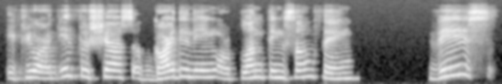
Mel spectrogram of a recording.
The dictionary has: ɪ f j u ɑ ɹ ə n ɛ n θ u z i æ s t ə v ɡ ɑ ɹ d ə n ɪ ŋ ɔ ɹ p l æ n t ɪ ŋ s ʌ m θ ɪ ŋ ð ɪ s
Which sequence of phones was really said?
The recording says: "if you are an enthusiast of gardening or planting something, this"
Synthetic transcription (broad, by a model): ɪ f j u ɑ ɹ ə n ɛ n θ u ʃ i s ə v ɡ ɑ ɹ d ə n ɪ ŋ ɔ ɹ p l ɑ n t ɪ ŋ s ʌ m θ ɪ ŋ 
